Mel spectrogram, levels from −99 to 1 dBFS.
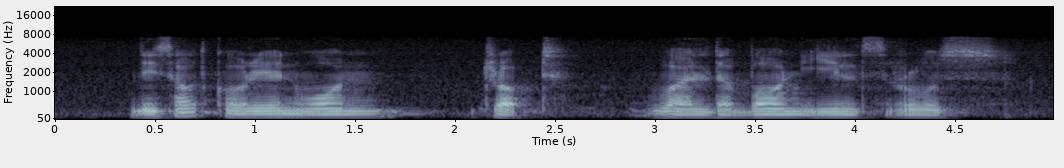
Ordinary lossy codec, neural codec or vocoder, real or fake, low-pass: none; none; real; 7.2 kHz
